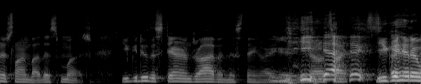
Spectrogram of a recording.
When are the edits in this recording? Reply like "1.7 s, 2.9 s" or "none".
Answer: 0.9 s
